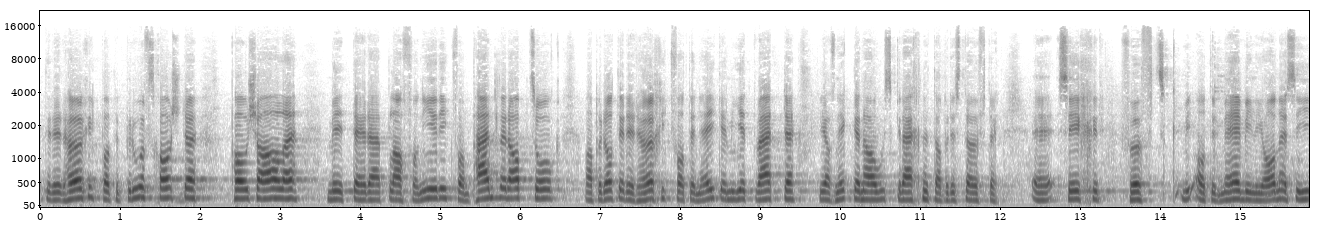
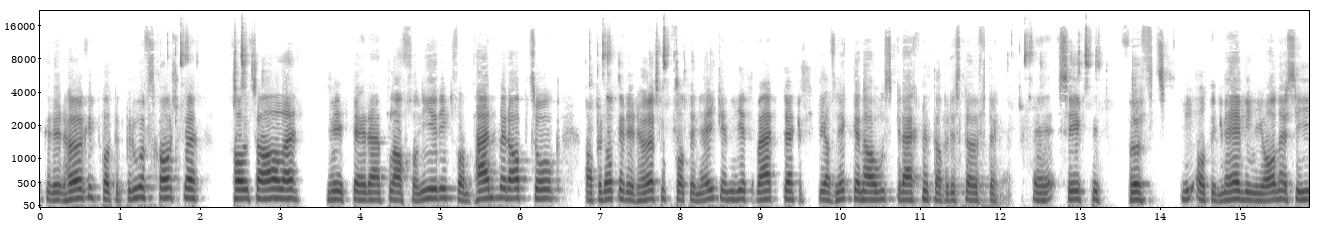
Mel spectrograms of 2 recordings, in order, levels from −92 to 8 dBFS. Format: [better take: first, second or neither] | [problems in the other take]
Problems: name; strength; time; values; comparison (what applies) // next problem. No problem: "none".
first | noise reduction (neural mask model Resemble Enhance denoiser)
